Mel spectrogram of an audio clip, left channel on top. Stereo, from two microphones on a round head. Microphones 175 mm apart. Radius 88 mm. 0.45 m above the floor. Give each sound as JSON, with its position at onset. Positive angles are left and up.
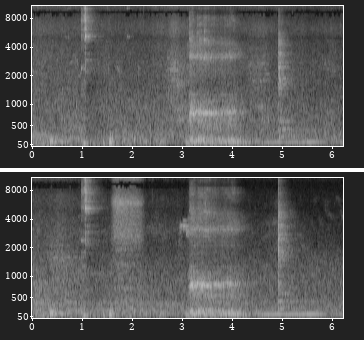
{"t": 0.3, "sound": "scissors", "side_deg": 15, "distance_m": 1.4}
{"t": 3.1, "sound": "snoring", "side_deg": 40, "distance_m": 2.0}
{"t": 4.9, "sound": "a snare drum", "side_deg": -40, "distance_m": 1.9}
